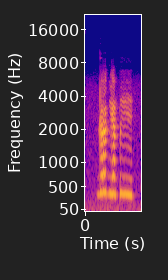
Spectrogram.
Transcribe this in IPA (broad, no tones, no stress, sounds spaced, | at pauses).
ɖ œ ɡʲ ã p i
